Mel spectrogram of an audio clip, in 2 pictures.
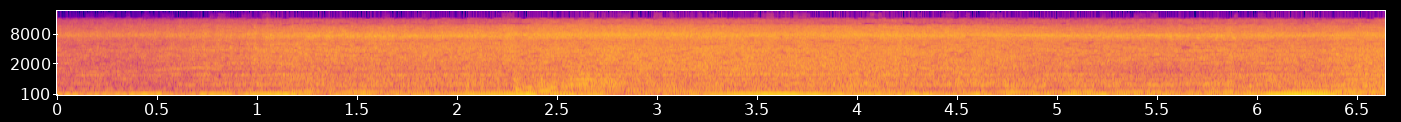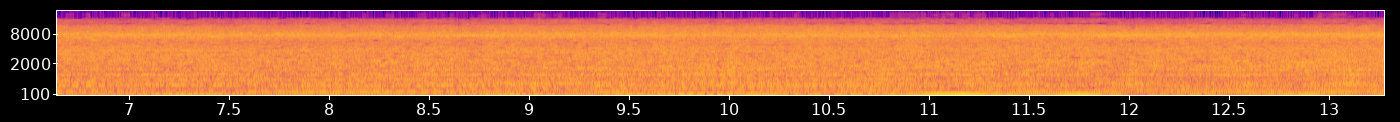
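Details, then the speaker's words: Chevy Express V8, about 330,000 miles, number 1 cylinder walls scored, after ring-freeing additive treatment, heard by the tailpipe; blips up and falls back cleanly, pulling evenly without stumbling or popping, slight shake; normal engine revving. "no weird noises this thing runs pretty damn good for 300 330 000 miles"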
